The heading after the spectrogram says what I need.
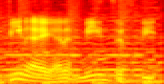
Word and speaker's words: Fine: half rest it looks like fine but it's pronounced Binay and it means is the end the finish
